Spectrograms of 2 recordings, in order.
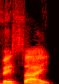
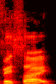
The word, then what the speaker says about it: Versailles: So the treaty is called treaty of Versailles. Versa is V. I'm I'm pronouncing it in French.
